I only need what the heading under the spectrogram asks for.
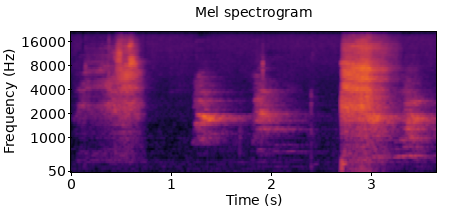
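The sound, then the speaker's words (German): A dog yelping outside, apparently after being stepped on: a few sharp, high, breathy cries in separate bursts, the last one loudest and longest, with faint background noise between them. “Was ist da jemand auf einen Hund getreten?”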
